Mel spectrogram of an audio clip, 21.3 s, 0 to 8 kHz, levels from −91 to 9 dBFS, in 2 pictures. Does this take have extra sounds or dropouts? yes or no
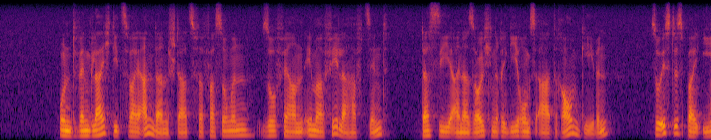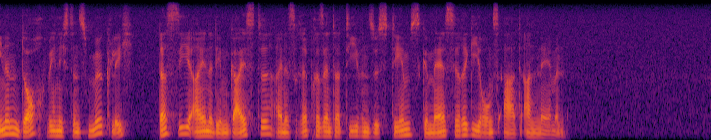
no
